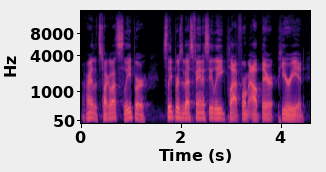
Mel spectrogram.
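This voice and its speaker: Man, lowish pitch, dry sound, sports podcast co-host, casual delivery. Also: a little fast, fairly bright tone, clean tone, no echo. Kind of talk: casual sports talk and ad reads.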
